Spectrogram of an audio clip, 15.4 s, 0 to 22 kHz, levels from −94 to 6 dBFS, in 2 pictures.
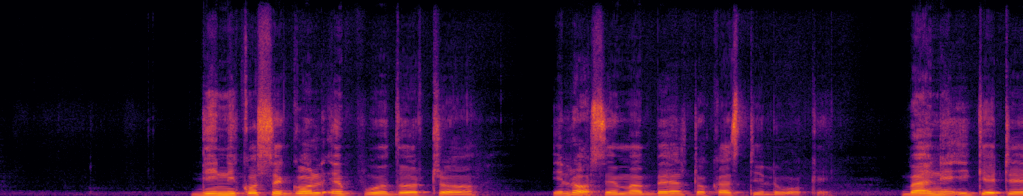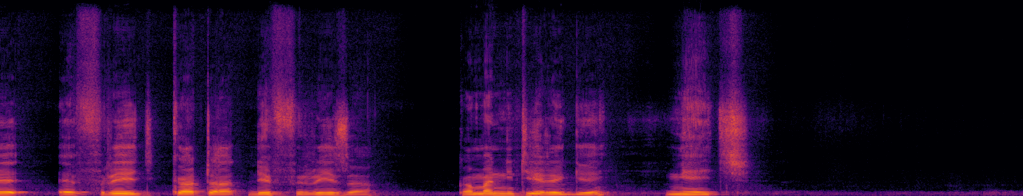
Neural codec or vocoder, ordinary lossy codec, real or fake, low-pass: vocoder, 44.1 kHz, 128 mel bands, Pupu-Vocoder; none; fake; none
